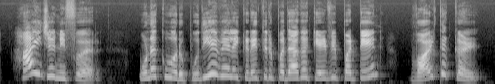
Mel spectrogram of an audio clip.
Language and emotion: Tamil, happy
